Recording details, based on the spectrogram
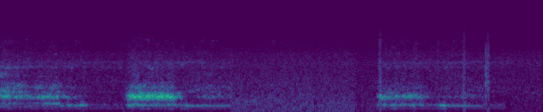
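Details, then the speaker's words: Wheezes: continuous, wandering whistle-like musical sounds in repeated bursts with breathing, from narrowing of large airways and bronchi; may appear early in bronchitis with mucosal oedema or with asthma, usually expiratory. "las sibilancias son ruidos continuos errantes parecido a los silbidos audibles sobre todo en los pulmones en suelen presentarse cuando hay un estrechamiento de las vías aéreas grandes"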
